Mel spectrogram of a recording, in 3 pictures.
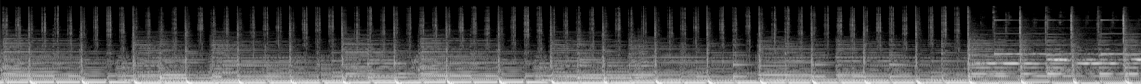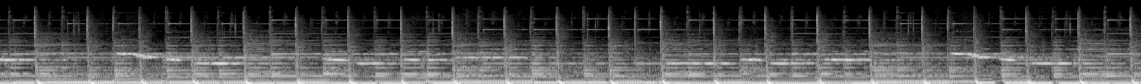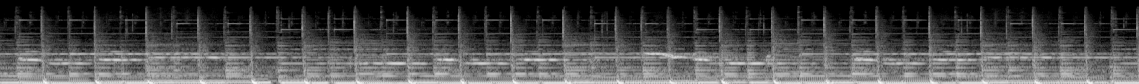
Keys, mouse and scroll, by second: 1.8 alt+click, 4.3 click, 5.4 click, 6.0 alt+click, 7.0 click, 9.5 alt+Num_Lock, 9.8 alt+click, 11.1 click, 17.4 click, 23.8 ctrl+KP_2, 25.5 click, 31.5 click.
